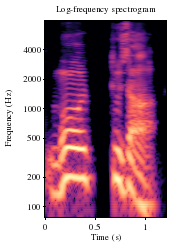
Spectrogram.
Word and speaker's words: Motuza: Motuza. Now, she told me not to pronounce the R at the back of her name, and that is what I hope I did.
